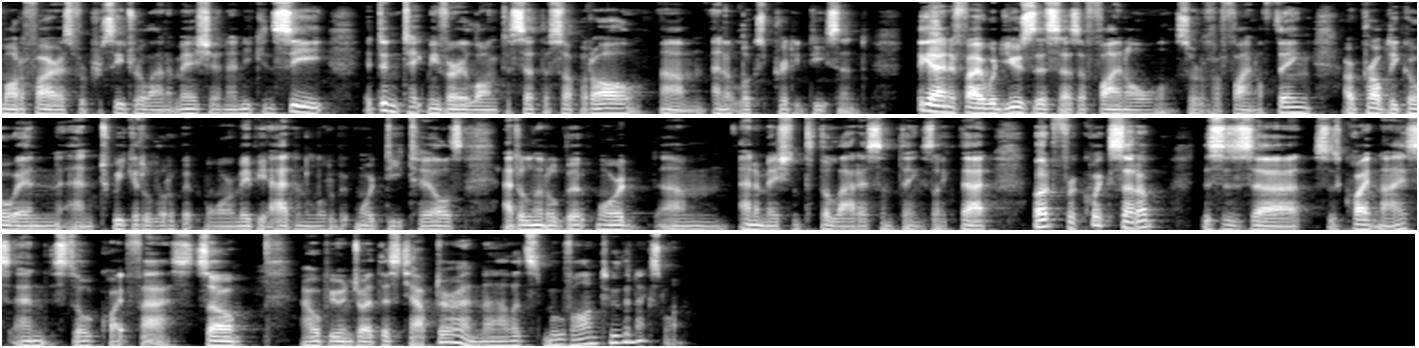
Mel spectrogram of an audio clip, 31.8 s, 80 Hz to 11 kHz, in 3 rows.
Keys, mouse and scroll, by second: 0.5 middle click, 3.5 space, 3.6 middle click, 4.4 alt+shift+z, 4.8 alt+middle click, 5.6 space, 6.2 alt+middle click, 8.1 middle click, 9.0 space, 9.3 alt+middle click, 10.4 alt+shift+z, 10.6 middle click, 11.0-11.6 scroll up 2, 11.6 middle click, 12.3 middle click, 12.6 middle click, 12.9 scroll down 1, 13.1 alt+middle click, 13.9 middle click, 14.8 middle click, 15.0 alt+middle click, 16.7 middle click, 17.0 alt+middle click, 17.2 alt+middle click, 17.3 middle click, 17.9 alt+middle click, 18.5 middle click, 18.8 scroll down 1, 19.1 alt+middle click, 19.7 middle click, 22.0 middle click.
